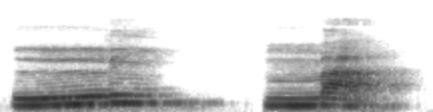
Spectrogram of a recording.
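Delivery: Lima split into "li... ma"; syllable by syllable. Shown as a demonstration. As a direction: say Lima slowly in two separate beats. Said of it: "Dois pedacinhos". (Lima em sílabas: "li... ma")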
